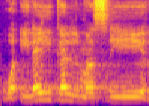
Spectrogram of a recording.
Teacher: وَإِلَيْكَ الْمَصِيرُ، صاد کو پر پڑھیں گے، صاد حرف مستعلیہ میں سے ہے، اور را کو باریک پڑھیں گے کیونکہ رائے ساکنہ سے پہلے یا ساکن ہے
